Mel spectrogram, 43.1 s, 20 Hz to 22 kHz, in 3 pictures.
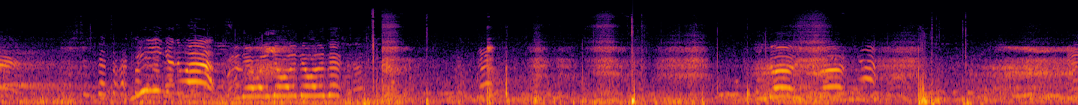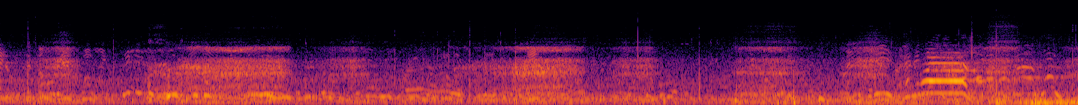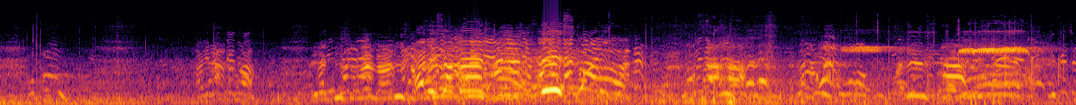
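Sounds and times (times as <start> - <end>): voices shouting and calling: 0.0 - 23.4, 24.0 - 43.0.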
